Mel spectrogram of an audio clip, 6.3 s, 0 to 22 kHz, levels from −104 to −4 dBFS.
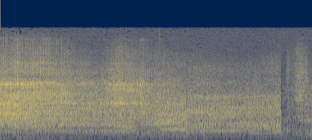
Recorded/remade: recorded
